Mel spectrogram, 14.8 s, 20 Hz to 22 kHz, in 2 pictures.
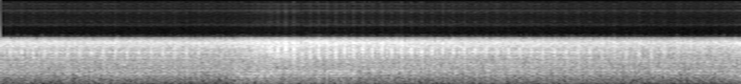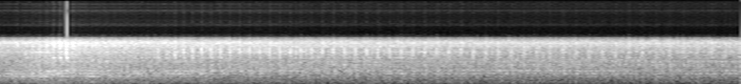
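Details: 2001 Toyota MR2 Spyder, 1ZZ petrol engine, about 107,000 miles, idling with a steady knock that quickens when briefly revved; rod knock suspected, not confirmed.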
